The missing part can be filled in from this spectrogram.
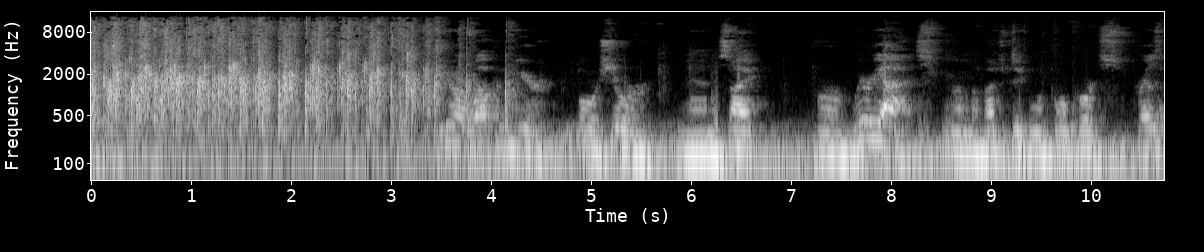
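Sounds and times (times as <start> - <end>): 
crowd applauding: 0.0 - 4.3
speech: 3.6 - 10.7.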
